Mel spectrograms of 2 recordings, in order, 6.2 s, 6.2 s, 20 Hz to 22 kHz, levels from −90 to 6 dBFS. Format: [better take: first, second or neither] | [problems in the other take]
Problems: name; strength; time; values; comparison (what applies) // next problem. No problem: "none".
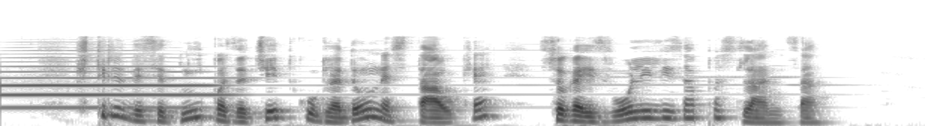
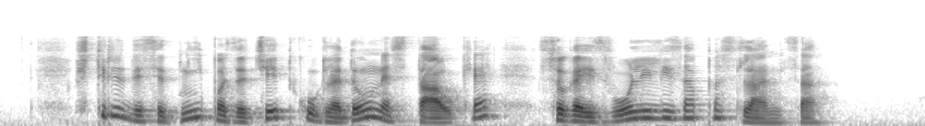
second | noise reduction (classical method log-MMSE)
